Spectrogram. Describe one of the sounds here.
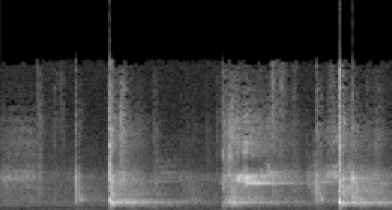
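A tennis ball bounces on the court.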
